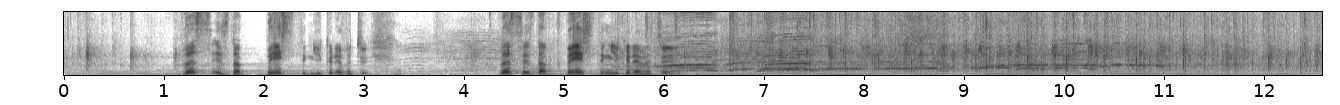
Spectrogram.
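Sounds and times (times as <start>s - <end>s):
audience clapping: 0.0s - 1.7s, 4.0s - 12.5s
speech: 1.2s - 3.5s, 4.4s - 6.4s.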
